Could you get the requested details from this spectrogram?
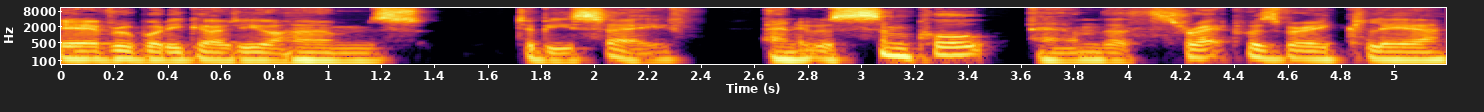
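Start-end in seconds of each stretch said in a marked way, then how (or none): none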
